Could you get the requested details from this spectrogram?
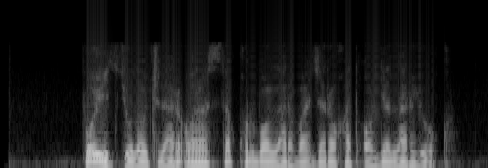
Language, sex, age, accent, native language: Uzbek, male, 19-29, Farg'ona, Uzbek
